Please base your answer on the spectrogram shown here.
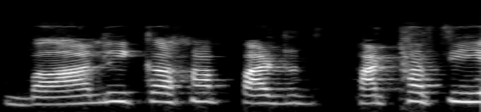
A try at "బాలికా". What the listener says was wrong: బాలిక అనకూడదండి, అది బాలిక అంటే స్త్రీలింగం. సో దానికి బాలిక అని దీర్ఘం పెట్టాలి. బాలిక అంటే ఒక స్త్రీలింగం, ఒక అమ్మాయి అని అర్థం.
